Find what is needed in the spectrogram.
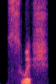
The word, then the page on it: swish: British English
